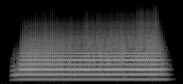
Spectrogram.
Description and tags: One-shot from Versilian Studios Chamber Orchestra 2: Community Edition sampling project.
Instrument family: Brass
Instrument: OldTrombone
Articulation: buzz
Note: A#2
Midi note: 47
Room type: Band Rehearsal Space
Microphone: 2x SM-57 spaced pair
